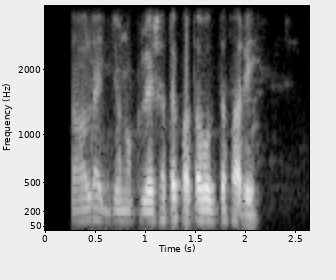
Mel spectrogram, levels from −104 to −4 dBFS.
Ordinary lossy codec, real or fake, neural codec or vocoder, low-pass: Opus, 32 kbps; real; none; 3.6 kHz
